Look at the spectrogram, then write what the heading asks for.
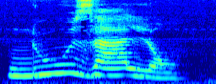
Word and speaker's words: nous allons: So normally S would be silent for nous and vous, we and you. But when you pronounce it before a verb beginning with a vowel sound, then you are going to pronounce the S. So it becomes nous allons.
